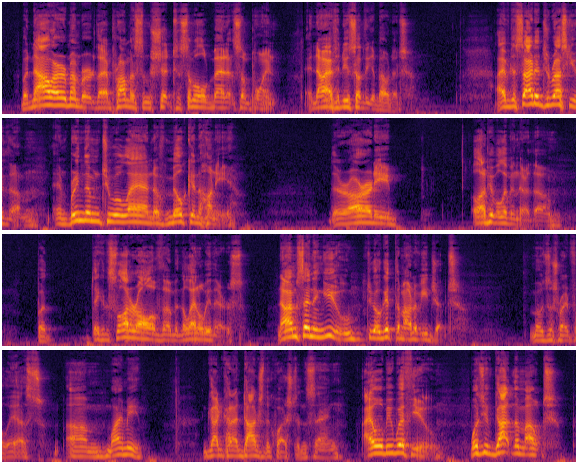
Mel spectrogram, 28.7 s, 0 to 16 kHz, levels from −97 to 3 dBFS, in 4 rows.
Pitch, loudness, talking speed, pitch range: 190 Hz, -20 LUFS, 205 wpm, 135-215 Hz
